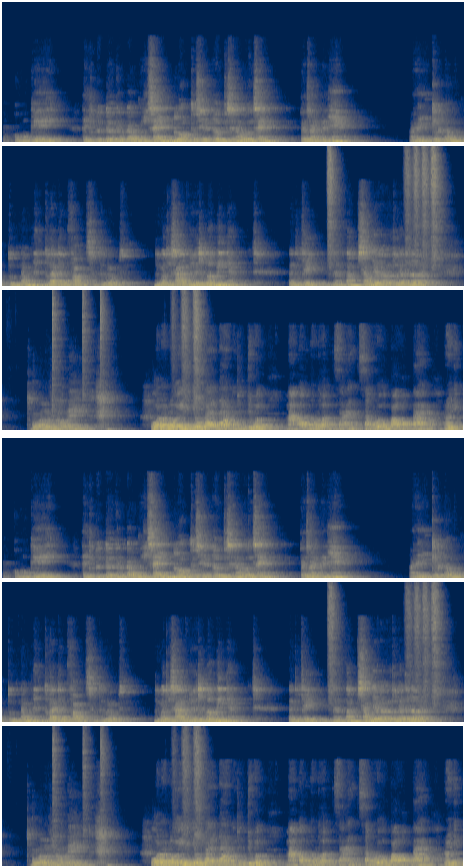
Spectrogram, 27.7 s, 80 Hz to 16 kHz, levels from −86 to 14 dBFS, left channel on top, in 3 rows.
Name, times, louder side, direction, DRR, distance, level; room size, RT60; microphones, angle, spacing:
voice 1, 0.2-1.0 1.6-5.4 6.0-6.8 8.1-11.7 12.3-13.9 14.2-14.4 15.0-17.7 18.0-18.3 19.0-20.6 21.3-21.4, equal, 70° right, -8 dB, 1.5 m, -19 dB
sound 1, 15.7-15.9 17.3-18.0 19.5-19.6 20.1-20.2 20.4-20.5 21.9-22.5, left 3 dB, 80° left, 0.9 m, -30 dB
voice 2, 21.5-23.8 24.1-27.6, left 1 dB, ahead, -9 dB, 0.7 m, -18 dB
4.2 x 2.1 x 2.5 m, 1.3 s
head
